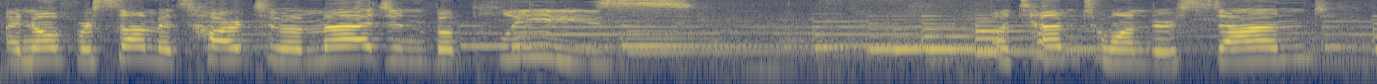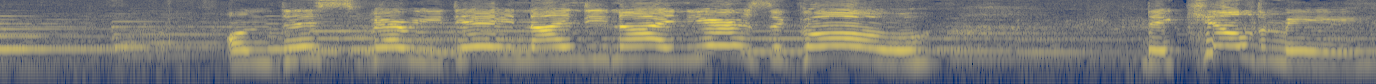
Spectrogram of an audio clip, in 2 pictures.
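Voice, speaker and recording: Clear music plays in the background while the speaker goes at a very slow pace. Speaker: spoken word poet. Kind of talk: spoken word poetry performance. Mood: grieving, defiant, passionate. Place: stage. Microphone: camera far.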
